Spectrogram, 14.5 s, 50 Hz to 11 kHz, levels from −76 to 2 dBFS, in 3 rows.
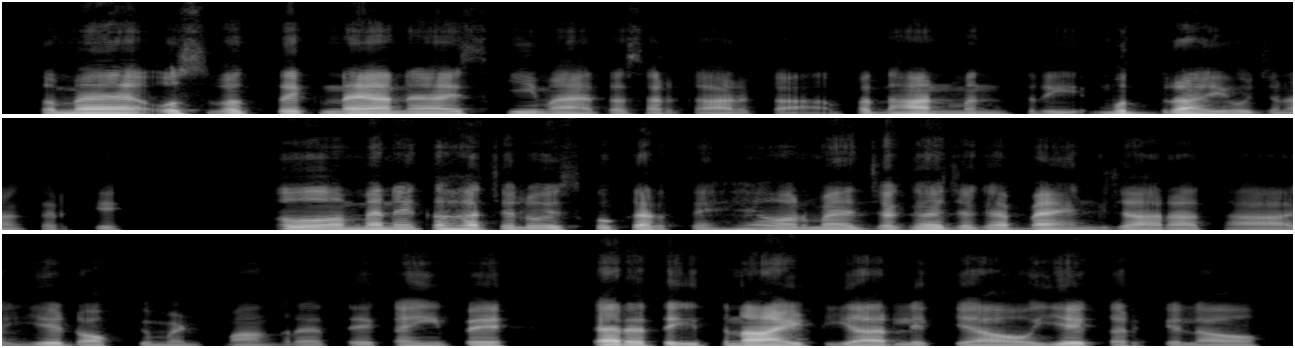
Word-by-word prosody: तो - - -2
मैं 195 0 +7
उस 160 -2 -1
वक़्त 180 +1 -2
एक 175 -2 0
नया-नया 150 0 +5
स्कीम 145 -1 -8
आया 125 -2 0
था - - -4
सरकार 120 -4 -6
का, 110 - -10 0.2
प्रधानमंत्री 130 -1 -3
मुद्रा 130 0 +1
योजना 110 -2 -6
करके। 105 +1 -14 0.6
तो 100 0 +4
मैंने 190 +1 +1
कहा, 185 0 +3
"चलो, 175 -2 -3
इसको 160 +1 -4
करते 135 -2 -2
हैं।" 150 +8 -9
और 170 -3 -2
मैं 170 0 -1
जगह-जगह 135 +2 -1
बैंक 125 0 +1
जा 115 0 -1
रहा 115 0 -3
था, 110 0 -7
ये 120 +5 -2
डॉक्यूमेंट 115 0 -6
माँग 110 0 -8
रहे 105 0 -9
थे। 110 0 -9
कहीं 125 +2 -6
पे 125 0 +2
कह 130 - +2
रहे 130 0 +6
थे, 135 +1 0
"इतना 140 -1 +5
आईटीआर 125 -2 +3
लेके 110 +1 -7
आओ, 110 0 0
ये 140 +6 +3
करके 120 -4 -10
लाओ।" 110 0 -4
130 Hz, 190 wpm, -25 LUFS, 115-150 Hz, 0.6 s, मैं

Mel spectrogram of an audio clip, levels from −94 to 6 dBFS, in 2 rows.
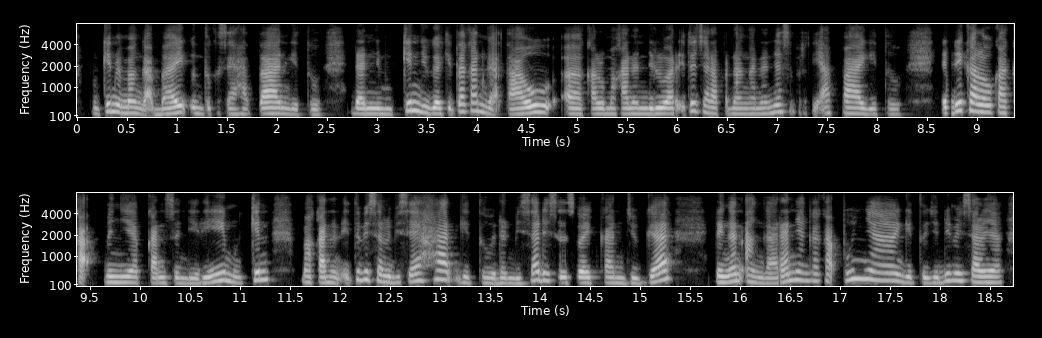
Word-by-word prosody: mungkin 230 +8 -1
memang 190 -4 +2
gak - - -1
baik 180 +6 +4
untuk 170 -1 -8
kesehatan 165 +1 0
gitu, 155 0 -7 0.3
dan 170 -2 +2
mungkin 165 - +1
juga 180 -5 +3
kita 235 +4 -2
kan 255 -3 -1
gak 180 -4 -5
tau, 180 +7 +5 0.2
eee, 170 -1 +1
kalau 170 0 -1
makanan 170 0 -2
di 170 - +2
luar 175 0 +4
itu - - -4
cara 200 -5 -2
penanganannya 170 +4 -4
seperti 225 -6 -11
apa 185 -2 -1
gitu. 160 -1 -8 0.4
Jadi 185 +8 +4
kalau 225 -5 +4
Kakak 195 -1 0
menyiapkan 180 -2 +1
sendiri 165 +7 0
mungkin 220 +7 0 0.3
makanan 175 -3 0
itu 260 - -4
bisa 255 -3 0
lebih 180 -3 0
sehat 235 +6 0
gitu, 165 -2 -4
dan 155 -1 -2
bisa 155 +12 -1
disesuaikan 170 -6 0
juga 190 - +2 0.4
dengan 190 +4 +4
anggaran 185 +4 -1
yang 245 -2 -1
Kakak 220 0 -5
punya 255 -3 +1
gitu, 170 -2 -2
jadi 170 +6 -2
misalnya 185 -6 +2
180 Hz, 155 wpm, -23 LUFS, 165-220 Hz, 0.4 s, tau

